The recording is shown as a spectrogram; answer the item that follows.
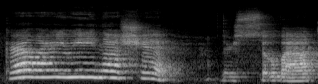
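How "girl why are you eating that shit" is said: high-pitched mock-disapproving critic; exaggerated high "girl, really?" voice; scolding onlooker. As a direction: imitate a judgy commenter, pitched way up. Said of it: "people are probably gonna be like".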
